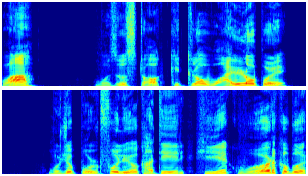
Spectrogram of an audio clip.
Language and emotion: Goan Konkani, happy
